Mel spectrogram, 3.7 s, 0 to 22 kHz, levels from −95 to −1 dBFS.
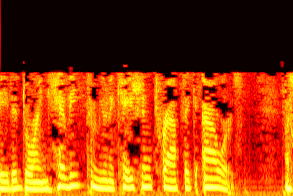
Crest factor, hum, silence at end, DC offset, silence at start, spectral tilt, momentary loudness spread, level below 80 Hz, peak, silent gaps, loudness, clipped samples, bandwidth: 14 dB; none; 0 s; 0.7%; 0 s; -10 dB/octave; 10 LU; -38 dBFS; 0 dBFS; none; -14 LUFS; under 0.1%; 5 kHz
